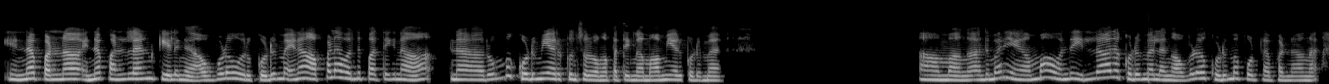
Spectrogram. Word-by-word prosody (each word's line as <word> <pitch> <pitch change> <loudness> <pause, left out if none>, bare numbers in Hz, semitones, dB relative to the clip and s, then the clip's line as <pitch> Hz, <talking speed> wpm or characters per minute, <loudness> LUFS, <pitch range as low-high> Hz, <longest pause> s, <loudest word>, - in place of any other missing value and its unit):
என்ன 225 +3 +3 0.2
பண்ணா, 230 +1 +4 0.2
என்ன 225 +5 +3
பண்ணலன்னு 255 +3 +2
கேளுங்க. 215 -2 +2 0.2
அவ்ளோ 245 +8 -1
ஒரு 215 - 0
கொடுமை. 245 +5 +1
ஏன்னா, 265 +5 +1
அப்பல்லாம் 310 +5 -1
வந்து 265 0 -2
பார்த்தீங்கன்னா, 235 -2 -1 0.5
நான் 220 -1 +1
ரொம்ப 285 +12 -4
கொடுமையா 255 +1 +3
இருக்குன்னு 240 -2 -2
சொல்லுவாங்க 200 -2 +1
பார்த்தீங்களா? 200 -1 -1
மாமியார் 205 +1 +1
கொடும. 190 0 -2 2.2
ஆமாங்க. 205 -2 +1
அந்தமாரி 235 +8 -1
எங்க 225 -2 0
அம்மா 280 +8 0
வந்து 245 +2 0
இல்லாத 295 +8 -1
கொடும 240 0 +1
இல்லங்க. 205 -3 0
அவ்ளோ 250 +8 -1
கொடும 225 +5 0
போட்டா 215 -3 -4
பண்ணாங்க. 190 -1 -3
230 Hz, 145 wpm, -24 LUFS, 210-255 Hz, 2.2 s, பண்ணா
